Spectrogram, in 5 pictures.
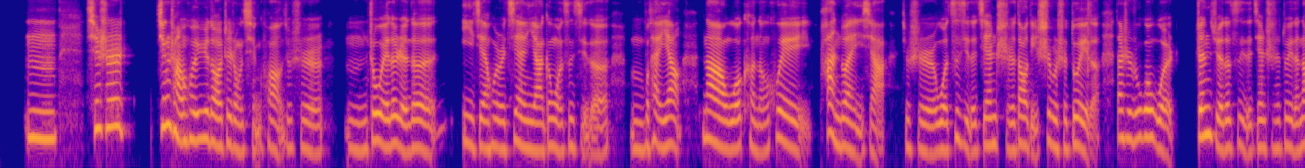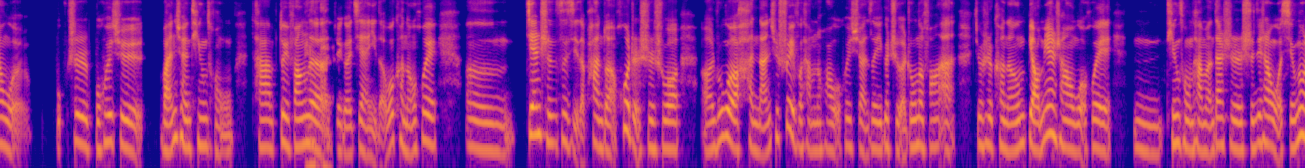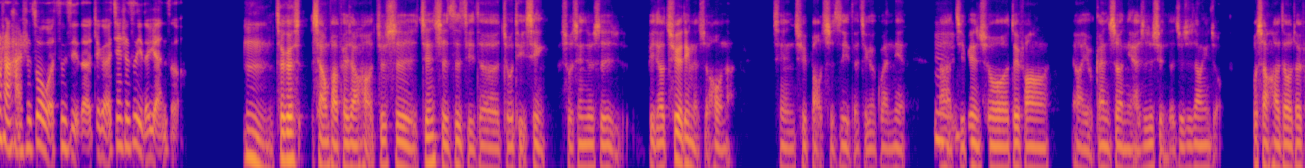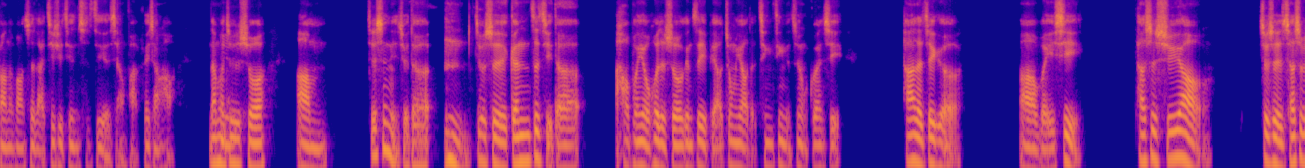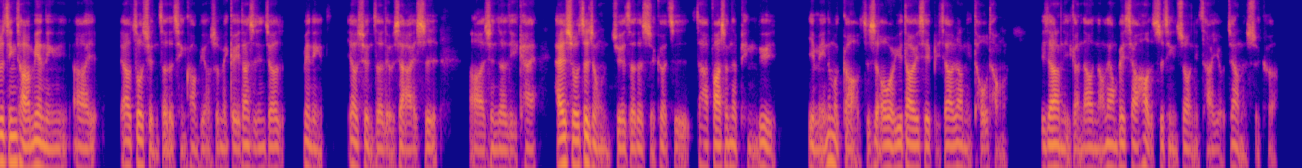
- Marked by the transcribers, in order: other background noise; cough
- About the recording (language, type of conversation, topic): Chinese, podcast, 你如何决定是留下还是离开一段关系？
